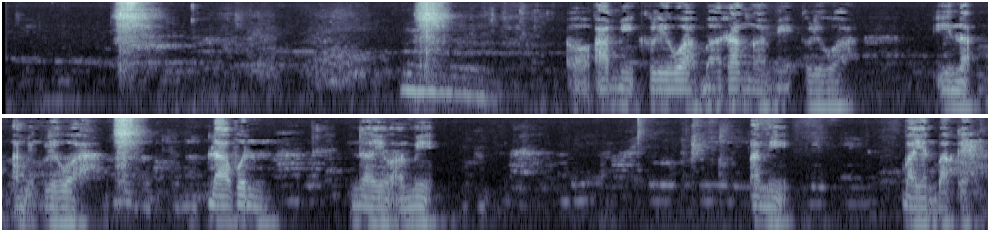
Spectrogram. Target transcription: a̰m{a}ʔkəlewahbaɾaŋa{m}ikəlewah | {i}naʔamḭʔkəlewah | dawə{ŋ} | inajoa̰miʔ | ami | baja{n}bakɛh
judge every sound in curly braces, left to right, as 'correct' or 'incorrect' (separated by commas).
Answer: incorrect, correct, correct, incorrect, correct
